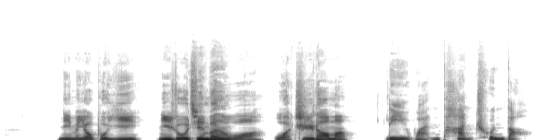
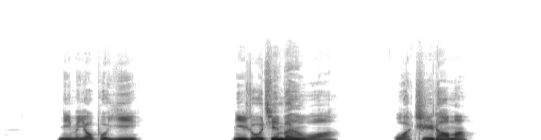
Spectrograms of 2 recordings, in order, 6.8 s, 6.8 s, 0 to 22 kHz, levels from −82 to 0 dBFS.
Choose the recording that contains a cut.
first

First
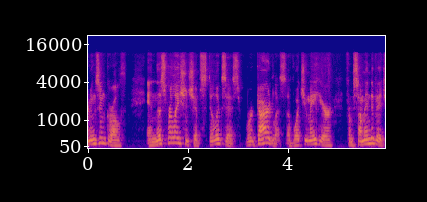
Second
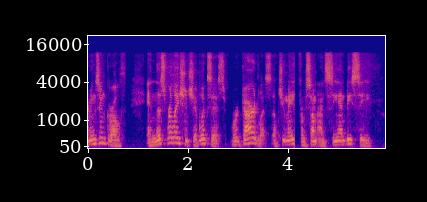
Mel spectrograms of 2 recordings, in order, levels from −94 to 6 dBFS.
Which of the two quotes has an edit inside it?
second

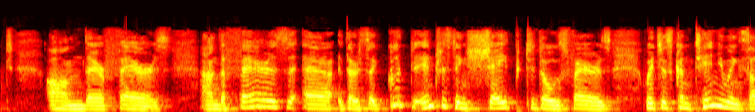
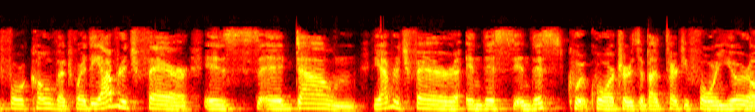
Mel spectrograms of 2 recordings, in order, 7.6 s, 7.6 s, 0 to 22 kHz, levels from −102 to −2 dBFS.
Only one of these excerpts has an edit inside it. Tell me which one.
second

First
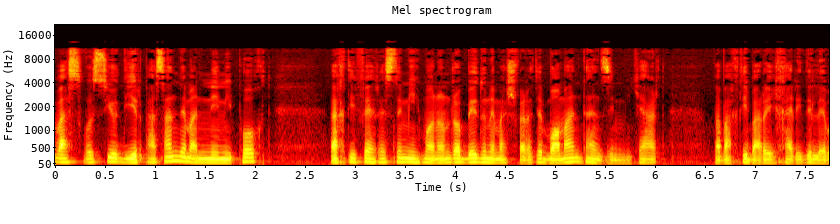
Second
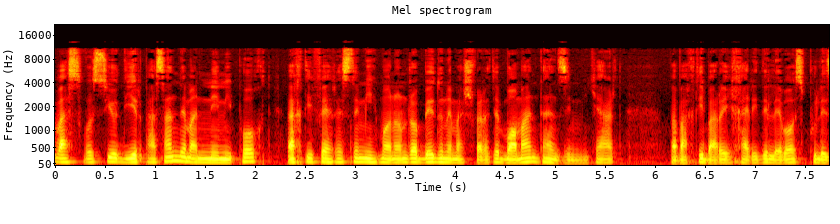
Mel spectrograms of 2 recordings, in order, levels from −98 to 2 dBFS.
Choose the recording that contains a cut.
second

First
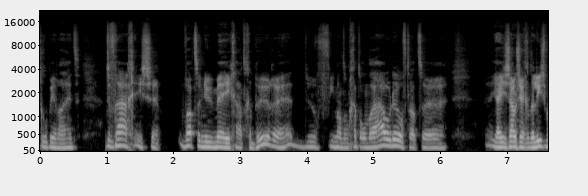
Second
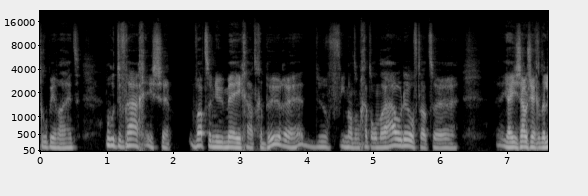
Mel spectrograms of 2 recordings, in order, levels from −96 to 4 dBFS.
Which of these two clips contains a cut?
first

